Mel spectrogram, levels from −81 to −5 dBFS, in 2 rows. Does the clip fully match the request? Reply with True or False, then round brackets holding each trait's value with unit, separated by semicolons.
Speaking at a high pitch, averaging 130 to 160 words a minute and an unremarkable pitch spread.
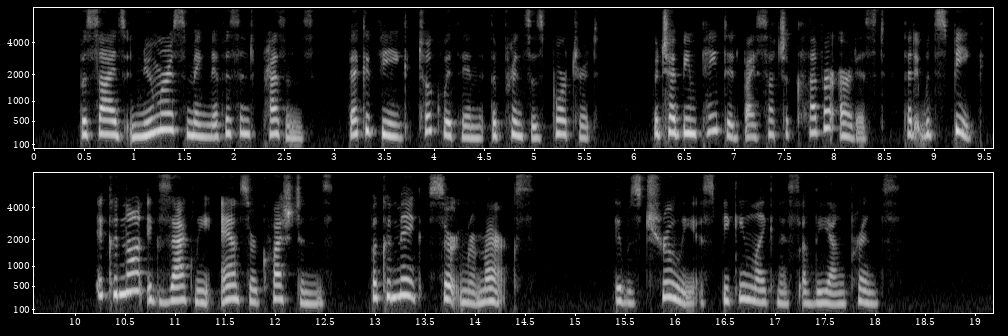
True (245 Hz; 140 wpm; 4.4 semitones)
